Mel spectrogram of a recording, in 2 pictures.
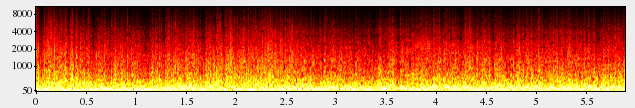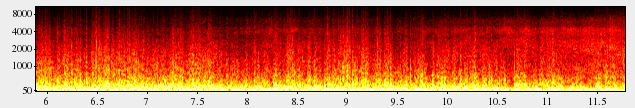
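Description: Heavy wind buffeting on a microphone held out of a moving express train, over the steady rumble of the coach running along the track.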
